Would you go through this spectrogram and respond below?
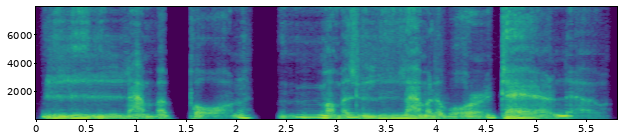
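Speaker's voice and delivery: put-on soft, slow murmur to a baby; hushed, drawn-out mother's comforting; soothing murmur. A narrator's reading. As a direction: croon gently to calm a crying child. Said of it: "and murmuring".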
